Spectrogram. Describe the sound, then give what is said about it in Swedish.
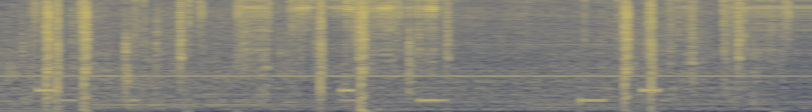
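An electronic printer prints fact sheets about cheese: a run of short bright beeps mixed with sharp mechanical clicks and ticks comes at an irregular pace over a thin, steady tone. “Jag tänkte skriva ut lite fakta till er om kvällens faktatema, som är om ost. Här kommer de.”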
